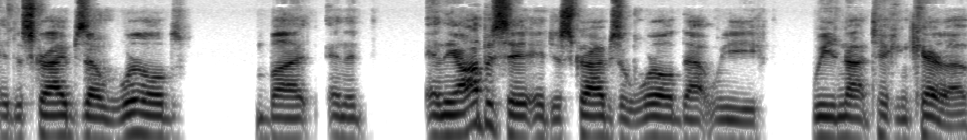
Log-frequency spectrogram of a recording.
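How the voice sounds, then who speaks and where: The speech moves at a moderate pace in an American accent. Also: man. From Western Illinois, USA. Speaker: voice actor. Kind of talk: casual interview answer.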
